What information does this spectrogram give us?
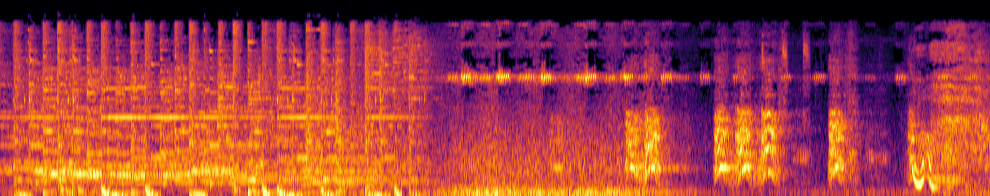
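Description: A dog barking at night against dense, shrill cricket chirping. The insects fill the first half, then a few sharp barks break out in the second half over the continuing night ambience.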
